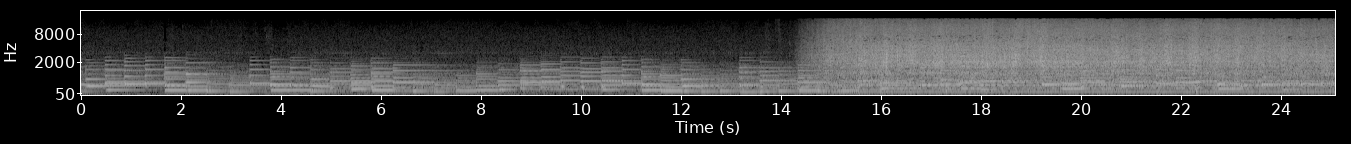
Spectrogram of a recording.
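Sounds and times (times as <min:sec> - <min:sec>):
gentle piano music: 0:00.0 - 0:25.0
food sizzling in a pan: 0:14.3 - 0:25.0.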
